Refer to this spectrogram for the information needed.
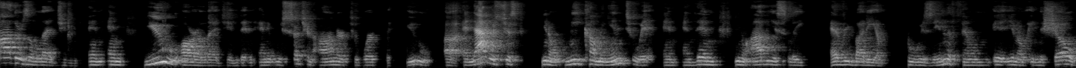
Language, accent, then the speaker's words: English; New Jersey, United States; I was from Jersey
